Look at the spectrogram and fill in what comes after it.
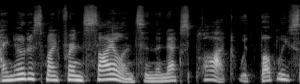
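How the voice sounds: The intonation stays lively while a natural reading voice carries the text.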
